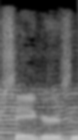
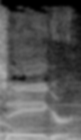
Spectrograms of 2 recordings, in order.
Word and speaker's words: Sager: Listen, we haven't been pronouncing Carol Bayer Sager's name correctly all night. Let's stop. We're halfway through the show. – Sager. – There you go.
